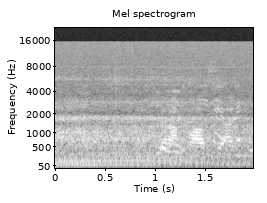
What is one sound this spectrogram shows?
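A man calls out nearby.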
